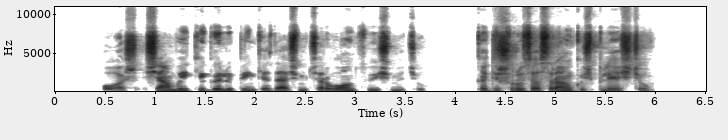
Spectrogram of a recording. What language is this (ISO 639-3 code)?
lit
